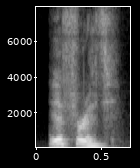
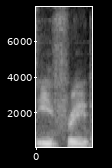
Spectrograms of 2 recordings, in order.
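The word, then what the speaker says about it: Ifrit: Master Ifit. Yes, I know it's pronounced Ephre.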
